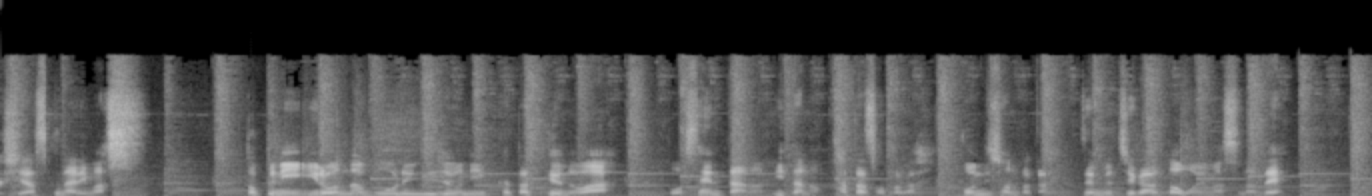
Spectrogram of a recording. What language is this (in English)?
Japanese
